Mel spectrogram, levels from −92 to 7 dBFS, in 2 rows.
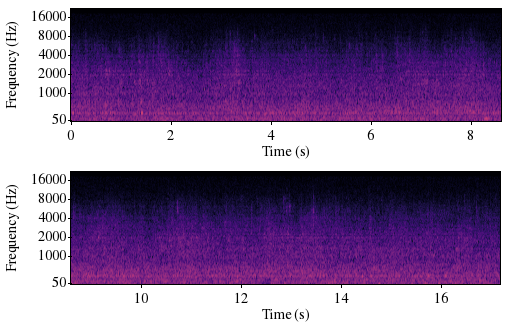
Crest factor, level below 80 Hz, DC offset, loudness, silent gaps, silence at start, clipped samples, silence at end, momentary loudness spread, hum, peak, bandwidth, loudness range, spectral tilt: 16 dB; -56 dBFS; under 0.1%; -46 LUFS; none; 0 s; under 0.1%; 0 s; 2 LU; none; -30 dBFS; 19 kHz; 1 LU; -5 dB/octave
